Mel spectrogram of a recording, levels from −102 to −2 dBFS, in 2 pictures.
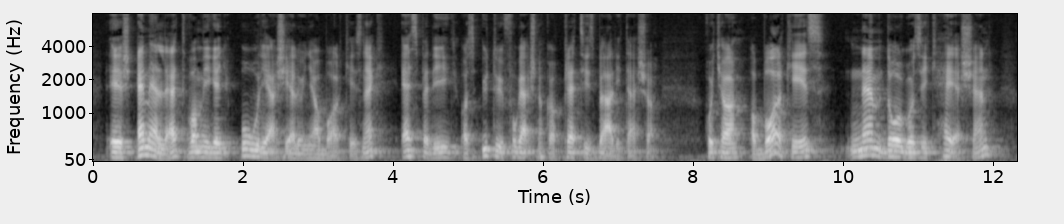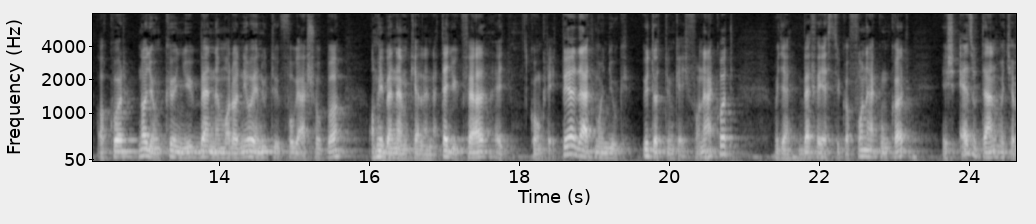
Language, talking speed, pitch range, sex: Hungarian, 115 wpm, 95-110 Hz, male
